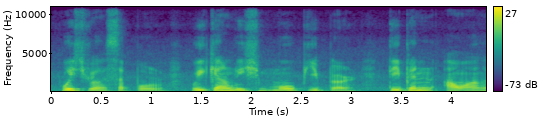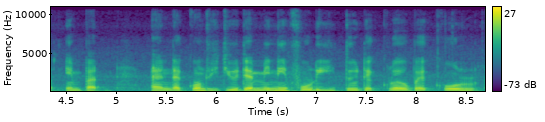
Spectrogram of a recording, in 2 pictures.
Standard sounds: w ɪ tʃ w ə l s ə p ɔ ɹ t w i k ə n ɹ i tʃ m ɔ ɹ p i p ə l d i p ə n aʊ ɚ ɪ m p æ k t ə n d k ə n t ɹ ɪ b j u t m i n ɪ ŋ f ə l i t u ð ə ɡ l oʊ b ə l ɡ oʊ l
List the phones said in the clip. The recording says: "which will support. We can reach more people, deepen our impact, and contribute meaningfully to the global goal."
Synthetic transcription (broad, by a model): w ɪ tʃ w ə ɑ s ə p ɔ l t w i k ə n ɹ i tʃ m ɔ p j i p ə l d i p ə n aʊ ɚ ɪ m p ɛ t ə n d k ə n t ɹ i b j u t m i n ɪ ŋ f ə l i t u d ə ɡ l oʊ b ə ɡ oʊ l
